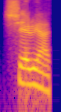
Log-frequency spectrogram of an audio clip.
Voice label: "shariah", Indian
